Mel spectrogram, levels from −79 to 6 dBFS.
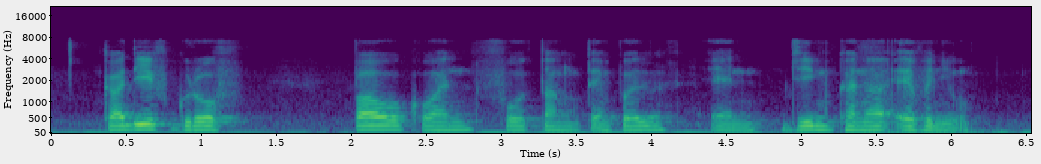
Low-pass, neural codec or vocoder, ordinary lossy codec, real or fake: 7.2 kHz; autoencoder, 48 kHz, 128 numbers a frame, DAC-VAE, trained on Japanese speech; AAC, 32 kbps; fake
